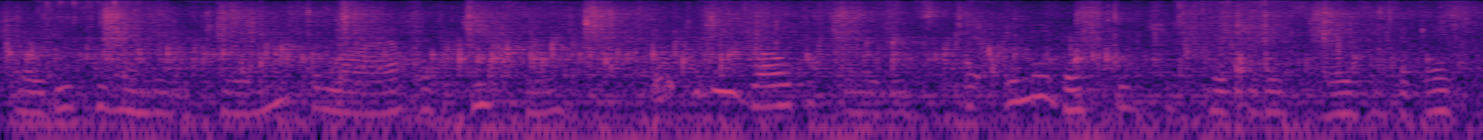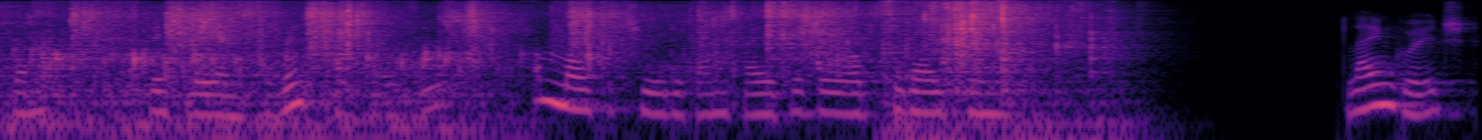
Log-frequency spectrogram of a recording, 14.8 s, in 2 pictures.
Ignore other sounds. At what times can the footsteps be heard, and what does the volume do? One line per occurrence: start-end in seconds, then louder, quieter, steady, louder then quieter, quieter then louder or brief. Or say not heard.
0.0-12.1 steady.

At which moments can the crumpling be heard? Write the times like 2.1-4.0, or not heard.
0.1-0.7, 5.8-6.5, 11.8-13.2.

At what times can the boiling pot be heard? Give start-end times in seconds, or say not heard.
0.0-10.2.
